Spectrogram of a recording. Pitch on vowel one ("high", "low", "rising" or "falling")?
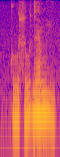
low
